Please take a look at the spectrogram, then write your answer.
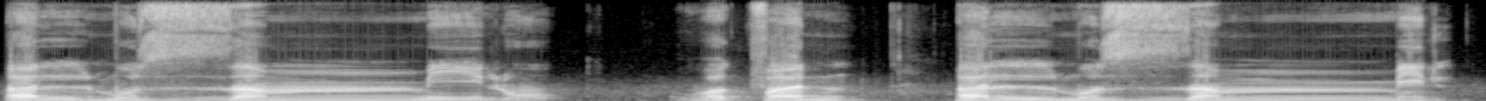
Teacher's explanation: میم زبر زم، میم زیر می، المزمی، لام پیش لو، المزمیلو، لام کے اوپر پیش ہے، پیش کو زیادہ کھینچ کر نہیں پڑھنا ہے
